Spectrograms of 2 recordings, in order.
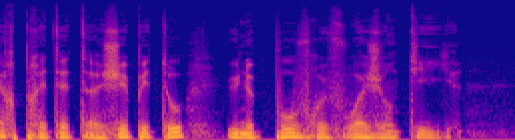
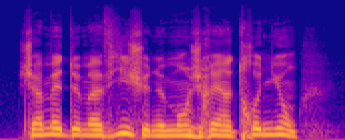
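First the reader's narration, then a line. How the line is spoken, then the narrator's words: Writhing puppet's shout. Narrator (French): cria le pantin en se tordant comme une vipère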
